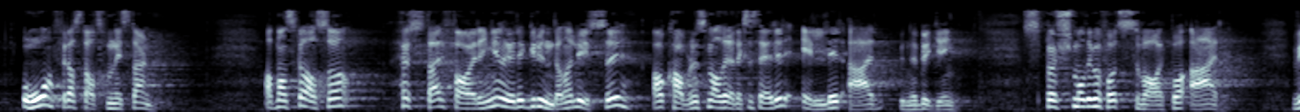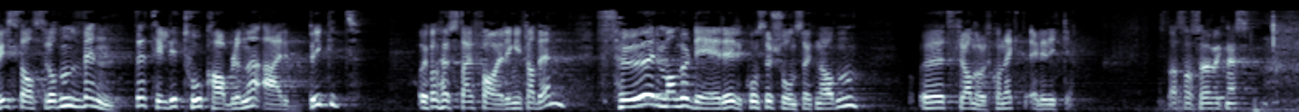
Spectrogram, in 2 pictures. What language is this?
Norwegian Bokmål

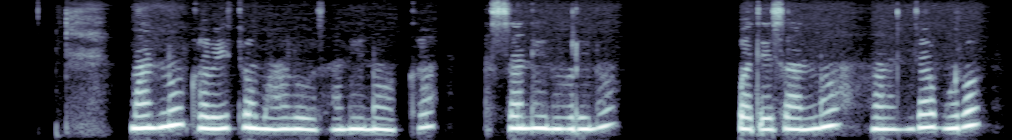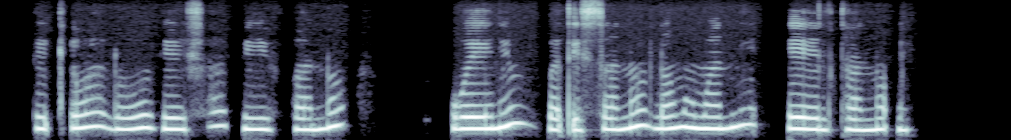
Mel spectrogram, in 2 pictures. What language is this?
Sidamo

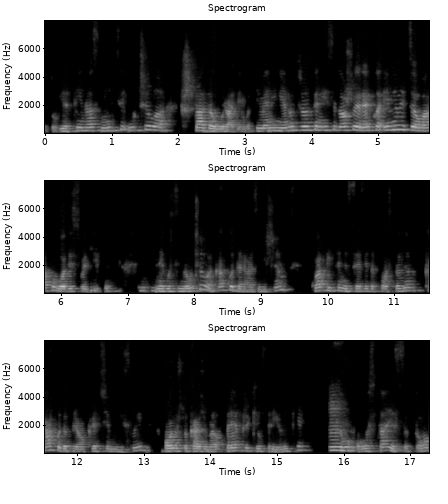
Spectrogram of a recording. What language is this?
Croatian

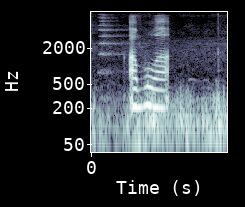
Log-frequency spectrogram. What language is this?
Santali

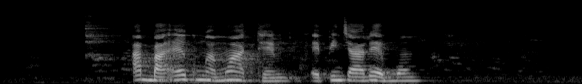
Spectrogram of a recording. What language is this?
Mpumpong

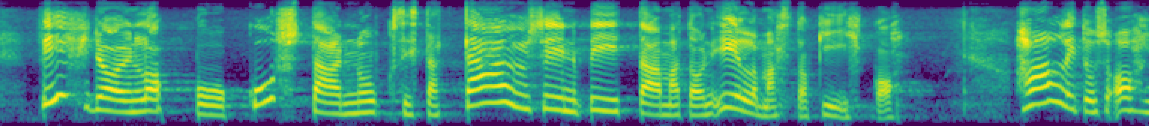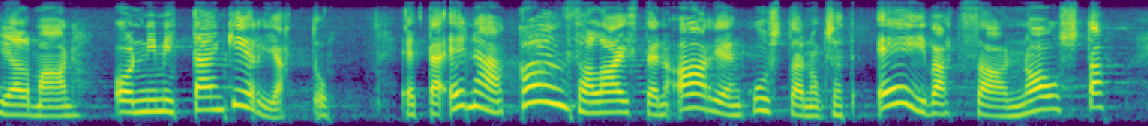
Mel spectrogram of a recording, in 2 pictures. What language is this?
Finnish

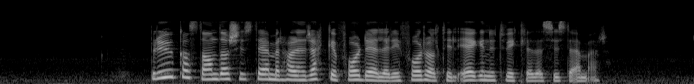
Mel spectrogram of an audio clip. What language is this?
Norwegian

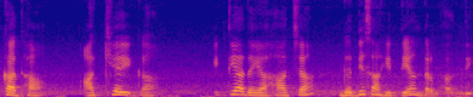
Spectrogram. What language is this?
Sanskrit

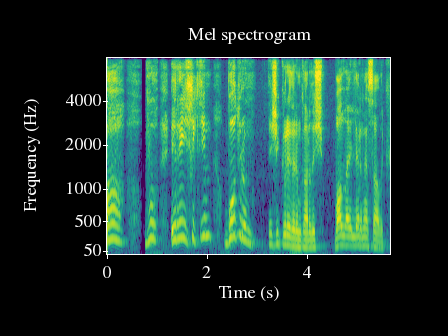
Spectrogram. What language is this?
Turkish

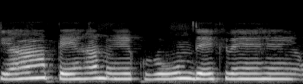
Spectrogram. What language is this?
Hindi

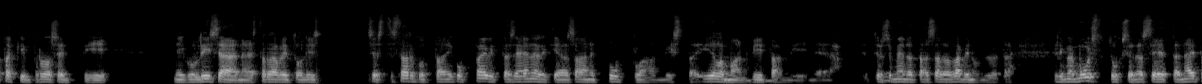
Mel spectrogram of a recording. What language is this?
Finnish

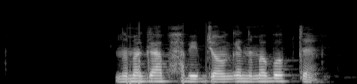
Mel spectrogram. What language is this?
Uzbek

